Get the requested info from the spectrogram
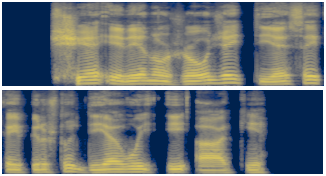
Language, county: Lithuanian, Panevėžys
